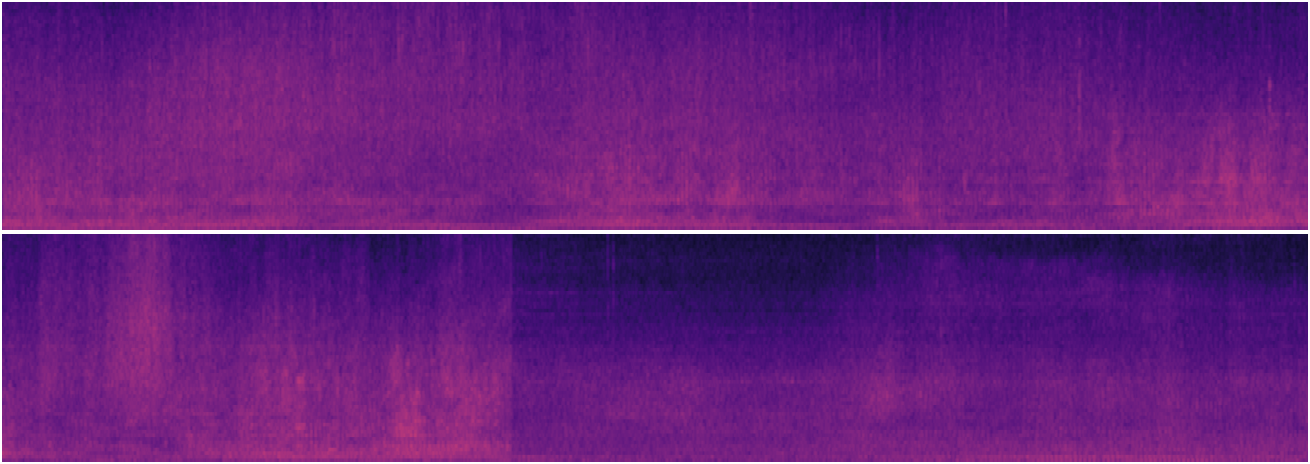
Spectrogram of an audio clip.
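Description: Marine One, a Sikorsky Sea King helicopter, running as it comes in and taxis: rotor and turbine noise with a steady low hum. An abrupt cut about three-quarters of the way through changes the sound.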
